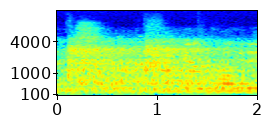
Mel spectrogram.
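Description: Live doom-metal music: a heavily effected electric guitar chord struck at the start and left to ring out in a loud, sustained, bell-like drone.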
